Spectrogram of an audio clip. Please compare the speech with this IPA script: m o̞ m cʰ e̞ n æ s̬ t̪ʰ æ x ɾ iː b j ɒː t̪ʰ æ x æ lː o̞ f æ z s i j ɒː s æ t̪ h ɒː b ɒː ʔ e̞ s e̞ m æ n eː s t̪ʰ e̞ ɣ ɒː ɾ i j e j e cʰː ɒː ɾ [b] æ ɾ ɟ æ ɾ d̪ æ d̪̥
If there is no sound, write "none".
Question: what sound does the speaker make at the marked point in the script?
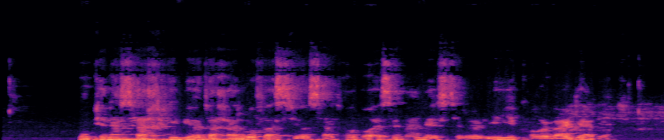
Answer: b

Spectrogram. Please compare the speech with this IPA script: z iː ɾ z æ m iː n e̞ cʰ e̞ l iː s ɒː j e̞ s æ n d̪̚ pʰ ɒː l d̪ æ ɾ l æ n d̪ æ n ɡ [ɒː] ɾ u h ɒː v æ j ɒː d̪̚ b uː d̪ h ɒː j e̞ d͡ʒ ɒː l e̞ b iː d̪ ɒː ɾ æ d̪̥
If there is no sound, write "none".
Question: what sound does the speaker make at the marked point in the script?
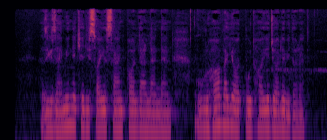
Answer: uː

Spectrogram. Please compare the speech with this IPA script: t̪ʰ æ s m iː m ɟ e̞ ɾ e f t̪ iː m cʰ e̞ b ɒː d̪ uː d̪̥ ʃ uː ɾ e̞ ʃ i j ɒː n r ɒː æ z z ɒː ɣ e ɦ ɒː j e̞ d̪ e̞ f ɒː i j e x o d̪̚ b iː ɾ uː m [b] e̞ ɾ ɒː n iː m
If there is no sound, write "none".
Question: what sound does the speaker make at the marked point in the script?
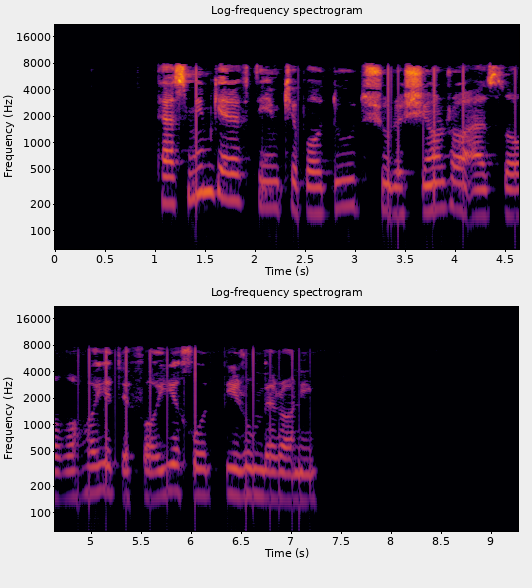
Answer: b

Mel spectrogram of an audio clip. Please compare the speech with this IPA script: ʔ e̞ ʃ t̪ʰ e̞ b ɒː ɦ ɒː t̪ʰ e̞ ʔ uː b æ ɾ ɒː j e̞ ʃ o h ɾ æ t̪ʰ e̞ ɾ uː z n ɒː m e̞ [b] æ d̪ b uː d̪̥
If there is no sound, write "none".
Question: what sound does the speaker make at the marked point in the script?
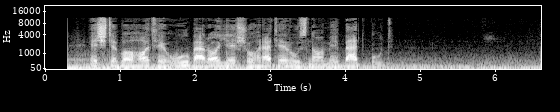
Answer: b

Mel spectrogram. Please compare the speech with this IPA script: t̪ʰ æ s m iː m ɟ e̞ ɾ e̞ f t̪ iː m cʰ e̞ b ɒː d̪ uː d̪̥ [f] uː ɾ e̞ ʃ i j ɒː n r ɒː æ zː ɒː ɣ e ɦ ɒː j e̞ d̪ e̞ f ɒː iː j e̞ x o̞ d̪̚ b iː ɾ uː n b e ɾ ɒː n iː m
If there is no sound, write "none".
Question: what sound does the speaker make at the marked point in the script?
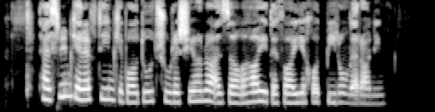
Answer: ʃ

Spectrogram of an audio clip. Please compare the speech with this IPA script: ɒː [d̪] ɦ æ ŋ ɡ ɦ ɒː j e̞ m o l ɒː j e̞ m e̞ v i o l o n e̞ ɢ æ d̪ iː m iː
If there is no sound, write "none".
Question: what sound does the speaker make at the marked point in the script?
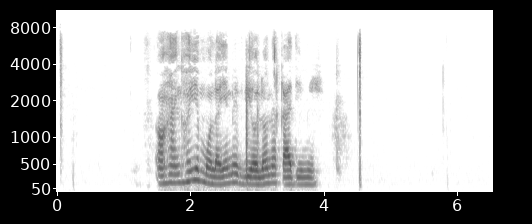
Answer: none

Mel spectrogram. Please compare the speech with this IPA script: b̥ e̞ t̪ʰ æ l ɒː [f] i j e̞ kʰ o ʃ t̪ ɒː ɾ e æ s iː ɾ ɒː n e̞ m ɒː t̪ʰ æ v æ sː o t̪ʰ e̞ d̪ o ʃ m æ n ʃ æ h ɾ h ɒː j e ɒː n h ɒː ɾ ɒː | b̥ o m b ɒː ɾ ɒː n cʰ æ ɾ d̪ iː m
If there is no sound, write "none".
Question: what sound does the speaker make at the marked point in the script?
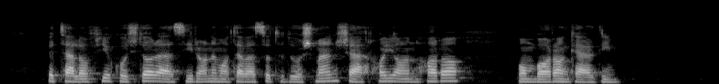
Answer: f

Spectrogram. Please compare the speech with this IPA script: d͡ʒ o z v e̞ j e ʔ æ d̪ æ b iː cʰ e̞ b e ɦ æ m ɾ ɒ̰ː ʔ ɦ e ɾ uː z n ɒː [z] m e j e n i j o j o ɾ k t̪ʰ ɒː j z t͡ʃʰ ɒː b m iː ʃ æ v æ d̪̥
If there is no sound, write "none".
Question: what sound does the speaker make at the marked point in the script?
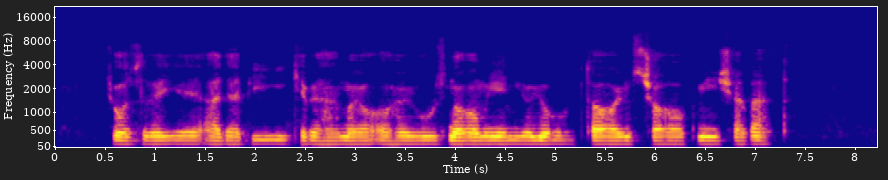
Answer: none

